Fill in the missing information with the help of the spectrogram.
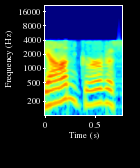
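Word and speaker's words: Yangervis: Jan Gervais is how you say his first name.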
